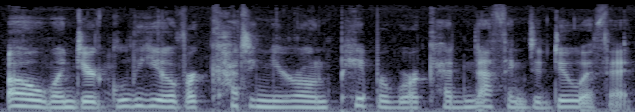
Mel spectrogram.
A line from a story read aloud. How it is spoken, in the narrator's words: Selenka muttered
